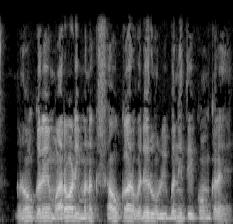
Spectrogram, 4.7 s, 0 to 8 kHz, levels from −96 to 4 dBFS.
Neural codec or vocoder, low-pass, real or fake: none; 7.2 kHz; real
